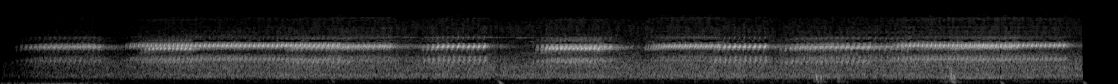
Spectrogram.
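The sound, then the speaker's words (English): A dense chorus of tree frogs calling together in sustained, overlapping trills that swell and dip in loudness over several seconds, loud and continuous with no voices. “But let's listen to a chorus of them together. Or, sorry, a chorus of just the tree frogs together, not adding toads.”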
